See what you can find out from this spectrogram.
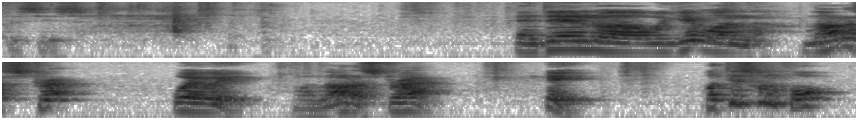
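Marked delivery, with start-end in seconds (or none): none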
